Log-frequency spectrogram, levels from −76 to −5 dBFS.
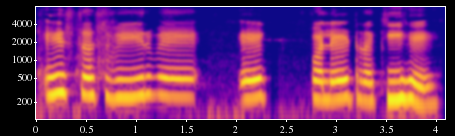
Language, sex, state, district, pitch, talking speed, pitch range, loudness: Hindi, female, Madhya Pradesh, Bhopal, 240 Hz, 100 wpm, 225-255 Hz, -13 LUFS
